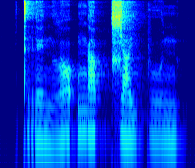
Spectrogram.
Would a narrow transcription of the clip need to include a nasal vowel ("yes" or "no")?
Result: no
